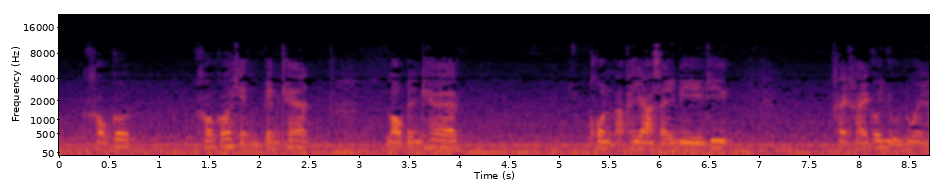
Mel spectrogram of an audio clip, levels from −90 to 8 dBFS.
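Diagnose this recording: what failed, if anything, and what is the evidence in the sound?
Transcoding between lossy codecs runs throughout the speech, a codec-stage failure. The sound has a hard ceiling, with nothing above 10.5 kHz, and two kinds of damage are layered together: a smeared, synthetic top end and a grainy, swirling texture. That fits a low-bitrate HE-AAC encode at around 16 kbit/s, likely re-encoded to MP3 at around 40 kbit/s. The second encoder spent its bits on the first one's artefacts, added its own, and kept the lower cut-off.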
